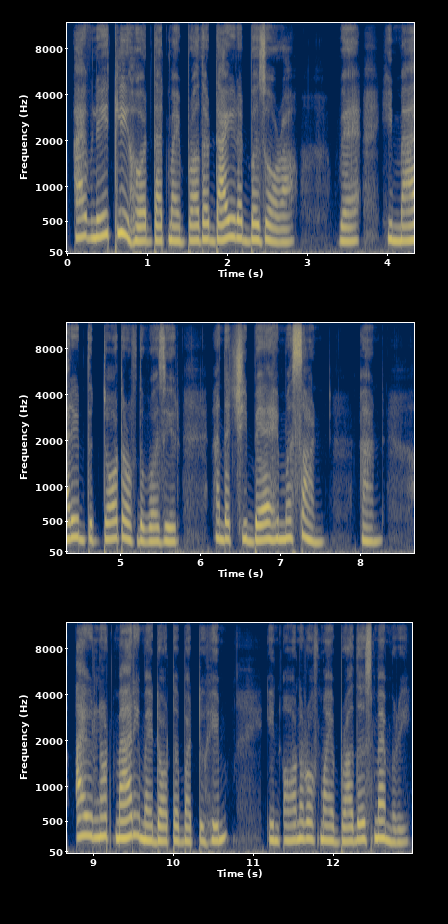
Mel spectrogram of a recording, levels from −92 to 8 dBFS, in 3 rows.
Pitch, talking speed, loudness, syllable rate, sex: 225 Hz, 190 wpm, -18 LUFS, 5.4 syllables/s, female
